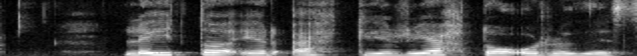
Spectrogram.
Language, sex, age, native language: Icelandic, male, 10, Icelandic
